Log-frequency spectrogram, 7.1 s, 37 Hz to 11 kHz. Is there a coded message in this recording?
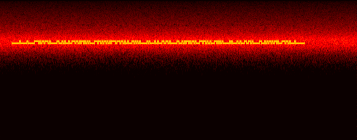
Yes: RTTY (50 baud, 170 Hz shift) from 0.2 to 6.1 s, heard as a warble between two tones, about 1950 Hz centre, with radio static and a narrow filter. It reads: CQ DX DE 4X8CDG 4X8CDG K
